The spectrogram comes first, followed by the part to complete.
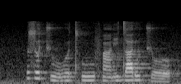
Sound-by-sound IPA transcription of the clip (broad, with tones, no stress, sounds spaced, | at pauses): z ʊ˦ t͡ʃ u˨ w ʊ˦ tʰ uː˦ f ã˦ ɾ i˦ d a˦ ɾ u˦ t͡ʃ o˨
